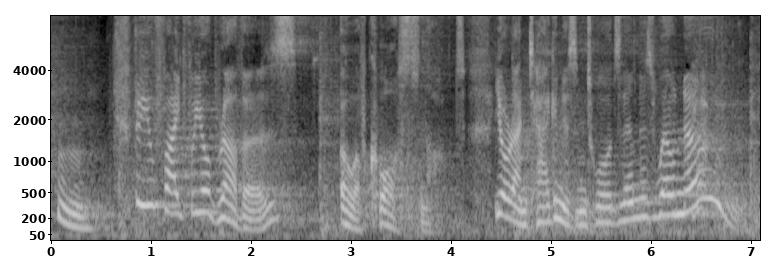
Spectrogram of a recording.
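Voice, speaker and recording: A suave, mocking demon of temptation for a video game. The delivery is slow and theatrical, with huge swings of pitch. It rings with echoey reverb. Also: male voice, wildly swooping pitch, full character voice. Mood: taunting, probing. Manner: silky, theatrical, drawn-out taunting delivery. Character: Lust, suave seductive taunting demonic sin. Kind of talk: video game cutscene acting. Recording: echoey hall reverb, faint noise.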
